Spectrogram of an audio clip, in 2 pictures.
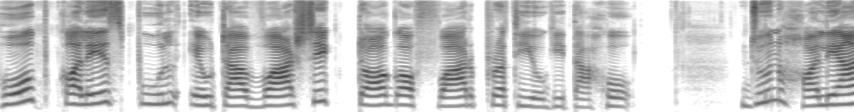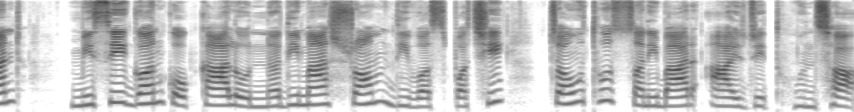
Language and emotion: Nepali, neutral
